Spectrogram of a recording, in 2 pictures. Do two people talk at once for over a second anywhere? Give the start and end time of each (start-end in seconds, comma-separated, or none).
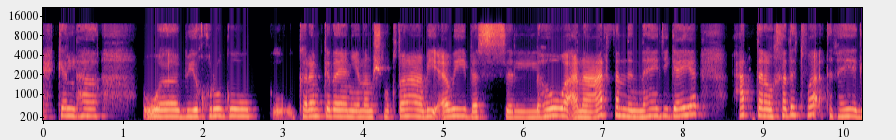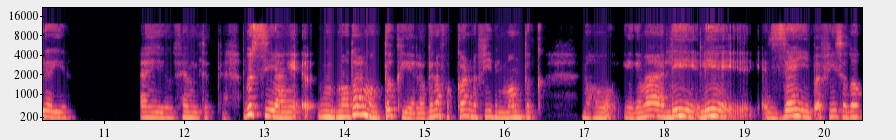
none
